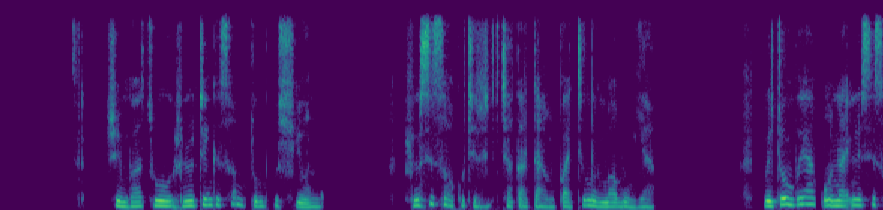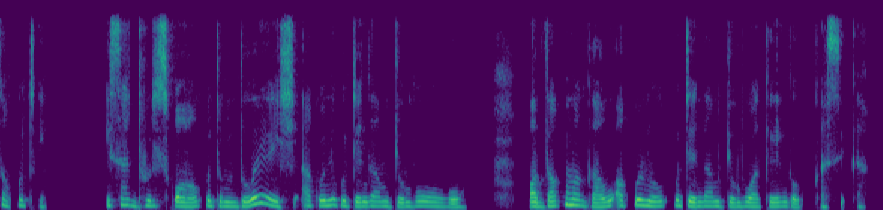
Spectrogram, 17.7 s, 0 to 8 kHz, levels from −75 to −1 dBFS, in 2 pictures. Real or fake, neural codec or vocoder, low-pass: fake; codec, 16 kHz, 2 kbps, FunCodec, trained on LibriTTS, 25 frames a second; 7.2 kHz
